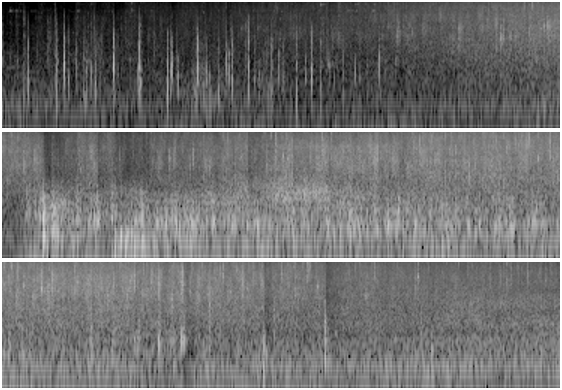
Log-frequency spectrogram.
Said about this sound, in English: Oh, dear. Rain again. We'd best be on our way before it pours.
